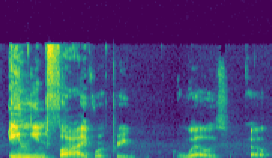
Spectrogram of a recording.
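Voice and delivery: usual speaking voice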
